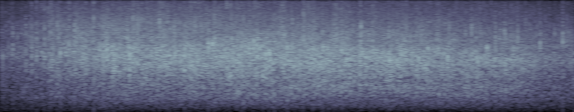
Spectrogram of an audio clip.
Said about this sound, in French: Applaudissons.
